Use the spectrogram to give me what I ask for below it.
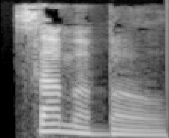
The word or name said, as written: summable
